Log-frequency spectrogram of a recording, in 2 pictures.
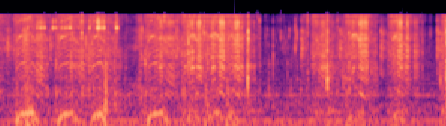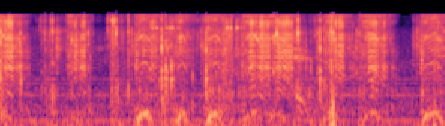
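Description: Cats licking a soft paste treat right beside the microphone: close, wet licking and smacking in quick repeated strokes.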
